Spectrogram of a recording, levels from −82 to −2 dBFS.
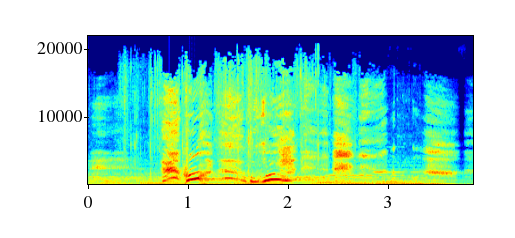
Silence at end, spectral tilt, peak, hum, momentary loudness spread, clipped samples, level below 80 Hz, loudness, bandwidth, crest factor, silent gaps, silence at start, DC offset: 0 s; -2 dB/octave; 0 dBFS; none; 15 LU; under 0.1%; -34 dBFS; -12 LUFS; over 20 kHz; 14 dB; none; 0 s; under 0.1%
